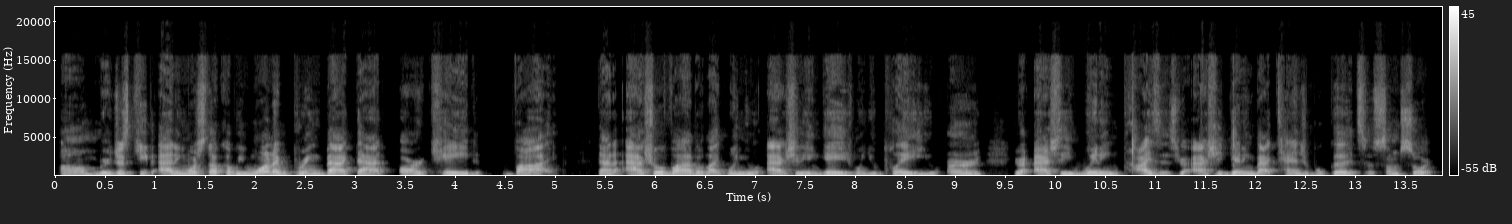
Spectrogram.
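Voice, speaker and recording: A man on a video call answers questions in a relaxed way. His voice has a mid pitch and comes through a connection that drops out now and then. He often stops partway through a phrase and starts it again. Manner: halting, restarts phrases with many fillers. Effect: video call audio with dropouts. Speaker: guest, founder of a collectibles project. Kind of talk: casual interview answers.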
